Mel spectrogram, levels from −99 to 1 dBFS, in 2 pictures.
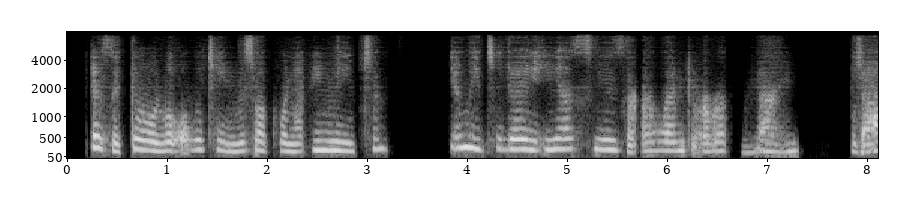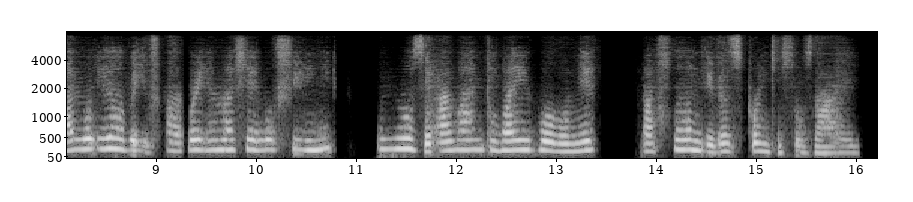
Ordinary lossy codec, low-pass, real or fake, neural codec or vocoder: AAC, 48 kbps; 7.2 kHz; fake; codec, 44.1 kHz, 0.9 kbps, DAC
